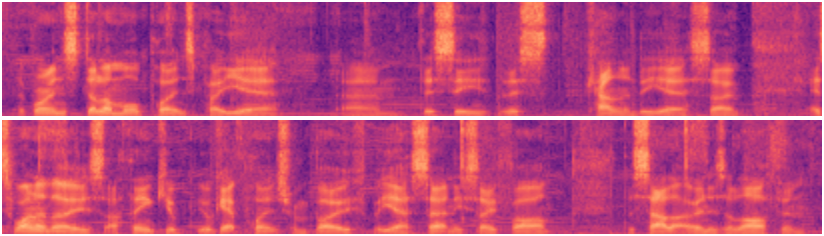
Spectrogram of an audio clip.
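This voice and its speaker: A young man hosting a live stream, chatting casually and answering questions from chat while getting over a lost voice. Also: on the low side. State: recovering from a lost voice. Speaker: streamer host.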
